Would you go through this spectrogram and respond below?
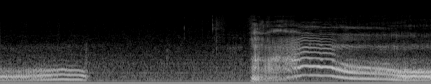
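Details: Angry cat yowling: a short wavering moan, a pause, then a sudden loud rising howl that bends upward and slides back down, harsh and strained, over a low steady hum.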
